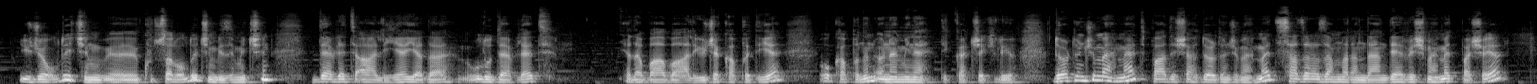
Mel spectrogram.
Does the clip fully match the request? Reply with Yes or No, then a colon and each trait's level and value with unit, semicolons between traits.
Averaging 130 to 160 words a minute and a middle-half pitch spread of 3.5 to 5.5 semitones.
No: average, 135 wpm; average, 2.8 semitones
